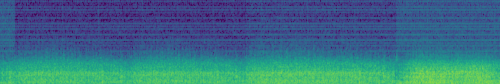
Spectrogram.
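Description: Steady rushing roar of the Multiple Kill Vehicle test article's rocket thrusters as it hovers on its exhaust jet, getting louder about halfway through and again near the end.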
